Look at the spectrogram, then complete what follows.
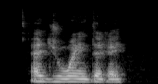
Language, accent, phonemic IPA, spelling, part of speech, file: French, Canada, /ad.ʒwɛ̃.dʁɛ/, adjoindrait, verb, LL-Q150 (fra)-adjoindrait.wav
- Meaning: third-person singular conditional of adjoindre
